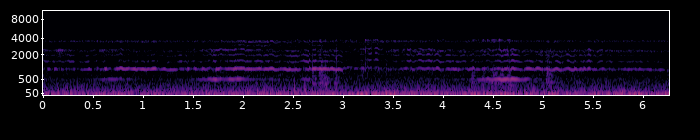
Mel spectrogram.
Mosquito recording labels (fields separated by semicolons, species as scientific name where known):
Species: mosquito; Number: one; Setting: cup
